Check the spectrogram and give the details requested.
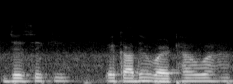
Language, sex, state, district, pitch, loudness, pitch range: Hindi, male, Madhya Pradesh, Umaria, 150 Hz, -16 LUFS, 145-155 Hz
